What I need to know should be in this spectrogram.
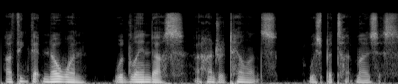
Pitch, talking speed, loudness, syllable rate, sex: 105 Hz, 195 wpm, -20 LUFS, 6.2 syllables/s, male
